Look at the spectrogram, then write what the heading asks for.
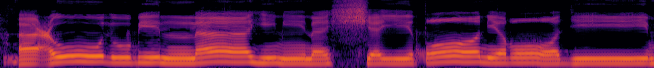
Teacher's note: Ainnya kurang kuat. A'udzu billah dari tengah tenggorokan ain.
